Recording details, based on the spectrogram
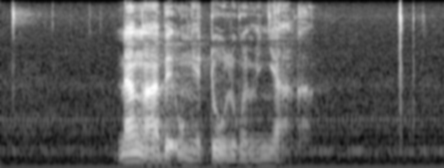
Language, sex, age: Swati, male, 23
